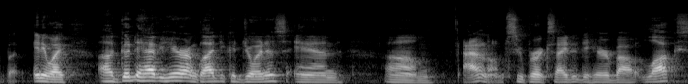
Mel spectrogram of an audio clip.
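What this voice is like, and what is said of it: Hoarse voice. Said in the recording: “Pardon my voice ... I've been hoarse ever since”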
